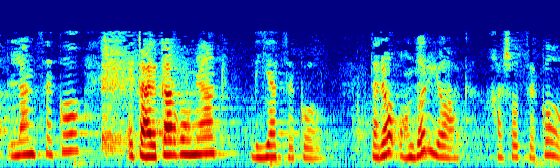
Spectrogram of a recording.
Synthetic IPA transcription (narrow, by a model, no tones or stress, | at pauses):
lant͡se̞ko̞e̞t̪ae̞lkaɾɣune̞akbiʎat͡se̞ko̞ | et̪aeɾo̞ʔond̪o̞ɾio̞ak | ʝ̥aʃo̞t͡se̞ko̞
